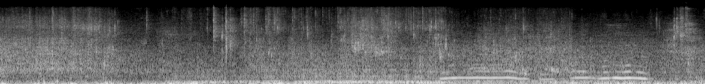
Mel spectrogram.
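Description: Vegetables rinsed under a running kitchen tap, with steady water rushing and splashing close by while a person talks over it.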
